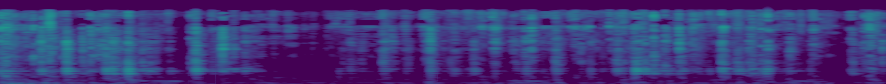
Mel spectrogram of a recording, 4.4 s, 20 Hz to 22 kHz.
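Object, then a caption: Bar of soap scraped with a knife blade. A utility knife blade scrapes chunks and flakes off a solid bright yellow Cidal soap bar held in the hand. The result is a quiet run of dense, crisp, crackling scrapes, bright and dry with almost no low end. Brief lulls come around 1.5 seconds and near the end.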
